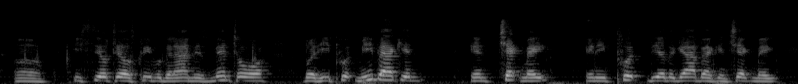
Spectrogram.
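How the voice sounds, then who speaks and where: With an American accent, a man speaks at a fairly high pitch in a dark, mellow tone. His intonation stays fairly even. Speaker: football coach educator and referee. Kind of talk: online coaching lecture. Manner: fast.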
